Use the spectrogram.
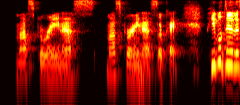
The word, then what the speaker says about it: Mascarenhas: blame you it's a complicated last name it's mascarenas mascarinas mascarinas okay people do the same thing with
